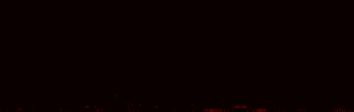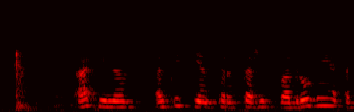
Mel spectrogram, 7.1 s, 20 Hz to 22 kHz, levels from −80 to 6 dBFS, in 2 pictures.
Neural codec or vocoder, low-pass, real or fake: none; 3.6 kHz; real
